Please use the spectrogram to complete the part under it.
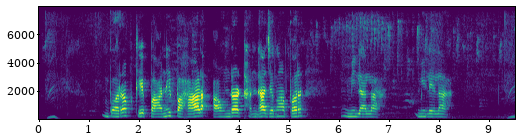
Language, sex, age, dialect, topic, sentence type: Bhojpuri, female, 31-35, Western, agriculture, statement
